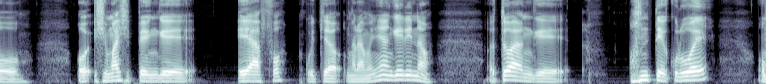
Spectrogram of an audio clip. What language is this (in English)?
Kuanyama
